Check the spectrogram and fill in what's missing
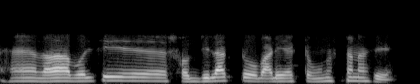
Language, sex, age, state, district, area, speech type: Bengali, male, 18-30, West Bengal, Birbhum, urban, conversation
